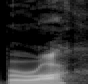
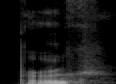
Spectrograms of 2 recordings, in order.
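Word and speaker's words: Baruch: fourth Ezra and second Barack is that right I you say his name baroo baroo yeah draws from second baroo I'm not I'm I'm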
